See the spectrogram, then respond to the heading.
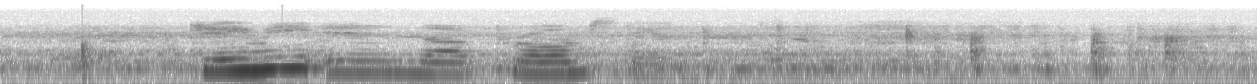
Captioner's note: tape cassette playing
